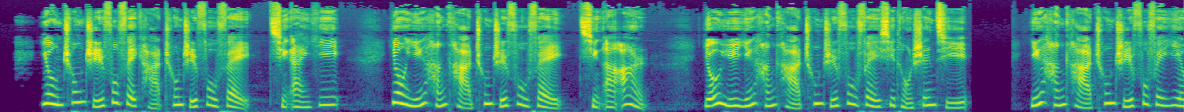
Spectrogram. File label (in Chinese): 多媒体 广播提示 银行提示音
